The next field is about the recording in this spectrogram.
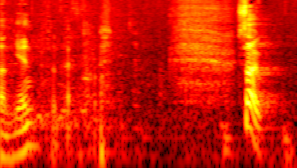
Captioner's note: audience Laughter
